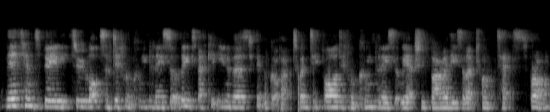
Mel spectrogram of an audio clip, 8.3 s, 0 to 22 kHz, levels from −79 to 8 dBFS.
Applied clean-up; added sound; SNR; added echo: neural mask model DeepFilterNet 3.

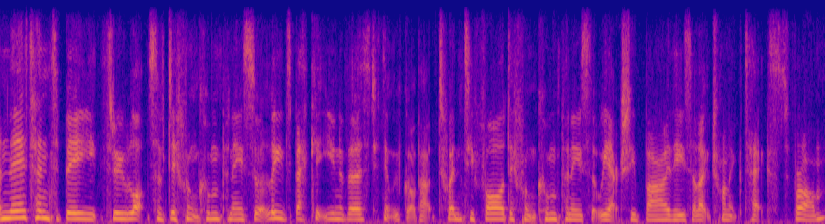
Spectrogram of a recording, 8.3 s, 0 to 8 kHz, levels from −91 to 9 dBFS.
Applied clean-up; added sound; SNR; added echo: none; none; none; none.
